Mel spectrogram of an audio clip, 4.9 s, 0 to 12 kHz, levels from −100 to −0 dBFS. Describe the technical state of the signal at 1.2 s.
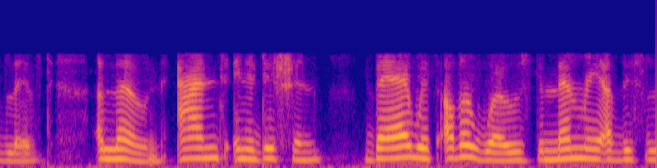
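At 1.2 s, as across the whole clip, the speech has the buzzy, gravelly roughness of the GSM full-rate codec, consistent with its 13 kbps rate. Pulse-driven vocal-tract modelling and a 4 kHz ceiling make it sound rasping, not merely muffled like simple band-limiting.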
